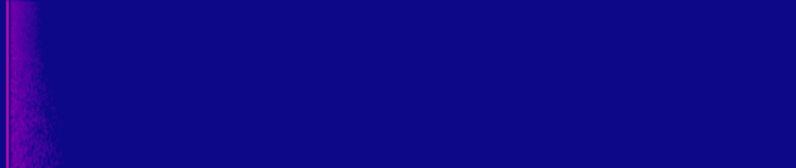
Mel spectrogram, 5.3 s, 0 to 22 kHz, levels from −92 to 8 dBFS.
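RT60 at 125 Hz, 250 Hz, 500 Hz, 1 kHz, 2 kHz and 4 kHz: 0.90, 0.85, 0.80, 0.75, 0.70, 0.60 s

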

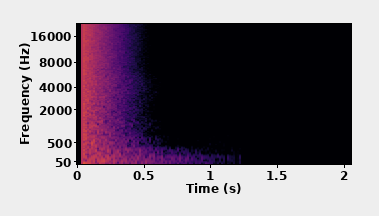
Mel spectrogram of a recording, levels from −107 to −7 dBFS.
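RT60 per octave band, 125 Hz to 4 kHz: 1.6, 1.1, 0.80, 0.65, 0.60, 0.60 s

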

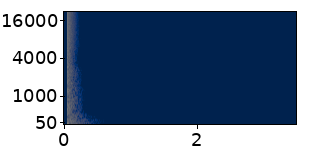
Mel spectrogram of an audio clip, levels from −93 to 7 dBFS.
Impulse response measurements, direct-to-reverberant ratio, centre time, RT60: -1.5 dB, 19 ms, 0.40 s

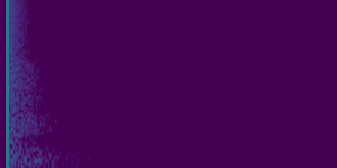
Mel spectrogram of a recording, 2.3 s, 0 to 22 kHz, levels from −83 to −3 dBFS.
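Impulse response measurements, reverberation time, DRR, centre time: 1.1 s, 10.5 dB, 6 ms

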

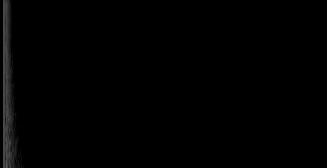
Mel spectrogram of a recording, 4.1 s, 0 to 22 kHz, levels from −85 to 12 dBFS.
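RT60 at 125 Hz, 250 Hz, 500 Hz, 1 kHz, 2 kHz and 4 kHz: 0.45, 0.45, 0.35, 0.30, 0.25, 0.20 s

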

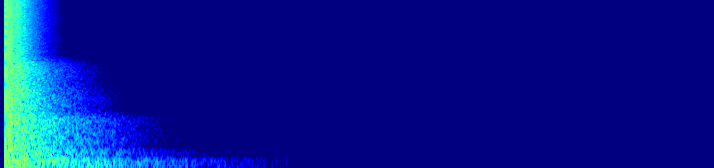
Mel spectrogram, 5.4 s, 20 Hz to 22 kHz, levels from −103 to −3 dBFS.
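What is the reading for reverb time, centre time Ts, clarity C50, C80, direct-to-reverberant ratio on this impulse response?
1.5 s, 68 ms, 2.0 dB, 3.5 dB, -5.0 dB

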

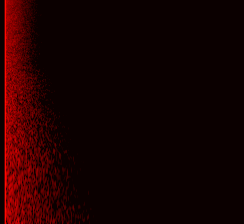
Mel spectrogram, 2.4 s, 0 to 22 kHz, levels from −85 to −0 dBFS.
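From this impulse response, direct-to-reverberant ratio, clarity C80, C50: 0.5 dB, 5.0 dB, 3.5 dB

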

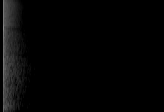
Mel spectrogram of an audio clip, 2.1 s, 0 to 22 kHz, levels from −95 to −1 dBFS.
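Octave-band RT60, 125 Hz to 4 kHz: 0.60, 0.65, 0.70, 0.75, 0.75, 0.70 s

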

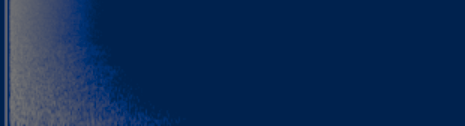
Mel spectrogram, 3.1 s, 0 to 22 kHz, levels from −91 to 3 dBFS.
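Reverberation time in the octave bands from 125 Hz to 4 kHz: 1.7, 1.5, 1.3, 1.2, 1.1, 1.0 s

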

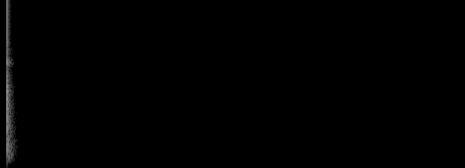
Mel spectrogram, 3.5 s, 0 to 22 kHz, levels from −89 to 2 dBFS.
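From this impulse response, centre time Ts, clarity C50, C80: 3 ms, 35.5 dB, 54.5 dB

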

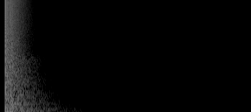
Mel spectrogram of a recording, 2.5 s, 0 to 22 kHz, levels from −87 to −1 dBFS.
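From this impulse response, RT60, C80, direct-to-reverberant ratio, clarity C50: 0.75 s, 7.0 dB, -4.5 dB, 2.5 dB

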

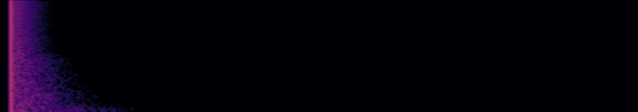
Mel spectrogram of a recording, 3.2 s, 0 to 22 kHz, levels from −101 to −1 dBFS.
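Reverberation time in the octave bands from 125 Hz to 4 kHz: 1.1, 1.0, 0.80, 0.70, 0.60, 0.40 s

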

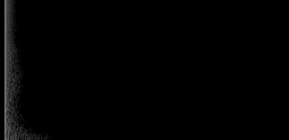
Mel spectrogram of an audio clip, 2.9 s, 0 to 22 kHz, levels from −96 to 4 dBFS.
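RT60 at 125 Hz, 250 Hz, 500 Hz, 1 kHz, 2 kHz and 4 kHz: 0.95, 0.75, 0.45, 0.35, 0.40, 0.30 s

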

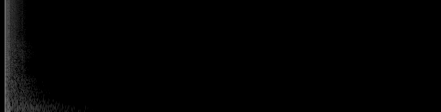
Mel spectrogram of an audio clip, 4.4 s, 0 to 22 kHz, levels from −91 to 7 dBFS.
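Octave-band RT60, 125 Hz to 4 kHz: 1.6, 1.3, 0.95, 0.75, 0.50, 0.55 s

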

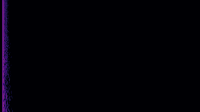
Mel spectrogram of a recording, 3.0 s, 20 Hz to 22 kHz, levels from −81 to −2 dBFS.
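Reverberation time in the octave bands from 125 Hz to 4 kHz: 0.40, 0.40, 0.35, 0.35, 0.35, 0.30 s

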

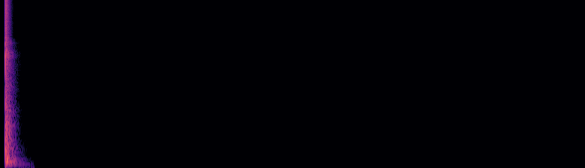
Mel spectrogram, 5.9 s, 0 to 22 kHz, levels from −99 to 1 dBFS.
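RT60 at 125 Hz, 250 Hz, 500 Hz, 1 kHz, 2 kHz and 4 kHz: 0.35, 0.25, 0.20, 0.15, 0.15, 0.15 s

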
